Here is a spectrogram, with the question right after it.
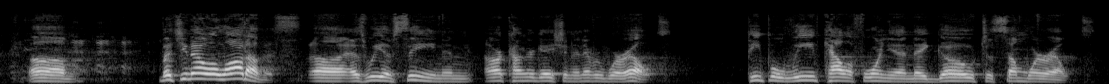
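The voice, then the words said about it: Slight Southern US accent. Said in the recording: “they can tell I'm not from California with a little bit of a southern accent”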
